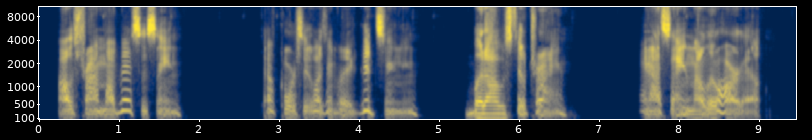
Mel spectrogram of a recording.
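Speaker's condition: Muscular dystrophy; muscle and fat lost around tailbone

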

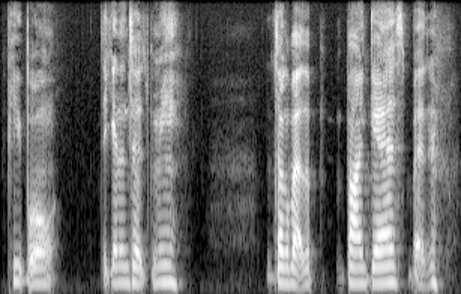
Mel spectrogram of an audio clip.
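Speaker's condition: Cerebral palsy; cerebral palsy causing speech problem, scratchy throat and gag reflex issues at times; voice goes in and out, some parts edited out and retried; voice goes in and out sometimes

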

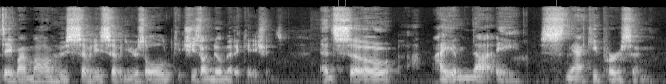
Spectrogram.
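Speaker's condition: Cleft lip and palate; congenital cleft lip and palate, many surgeries in childhood; speech classes in childhood

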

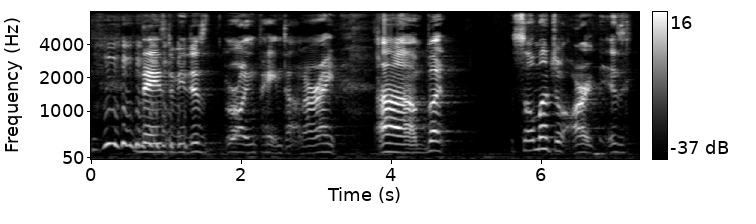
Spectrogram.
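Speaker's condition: Cerebral palsy; wheelchair user

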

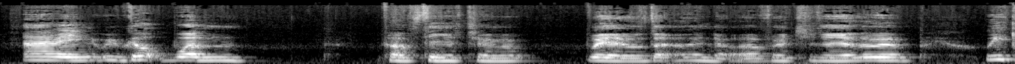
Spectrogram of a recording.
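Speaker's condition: Cerebral palsy; brain damage at or around birth

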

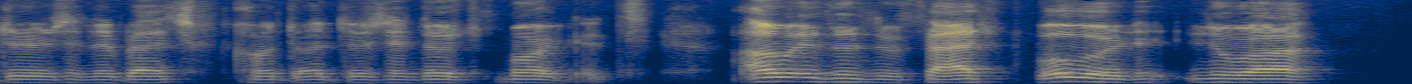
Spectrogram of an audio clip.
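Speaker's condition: Cerebral palsy; affects speech and motor skills

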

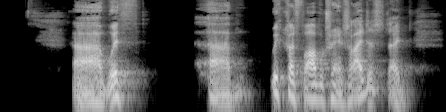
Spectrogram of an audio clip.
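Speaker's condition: Breathing-related speech difficulty; insufficient breathing while speaking

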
